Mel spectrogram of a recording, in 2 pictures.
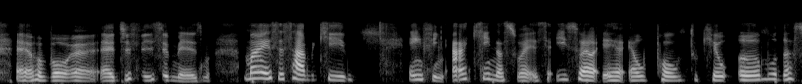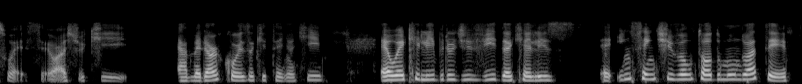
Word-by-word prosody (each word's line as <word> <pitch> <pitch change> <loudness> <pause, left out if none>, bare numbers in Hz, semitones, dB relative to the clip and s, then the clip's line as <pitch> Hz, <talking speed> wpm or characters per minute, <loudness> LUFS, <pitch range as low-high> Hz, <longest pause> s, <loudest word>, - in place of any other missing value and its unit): É - - +2
bom, 180 -3 +2
é, 170 -3 -1
é 170 +1 +2
difícil 195 -1 -4
mesmo, 145 -2 -3 0.3
mas 275 +2 +5
você 245 -2 -1
sabe 220 -6 +5
que, 195 -4 -3 0.6
enfim, 225 - -1
aqui 255 +2 +2
na 195 -7 0
Suécia, 175 -1 -4
isso 225 +1 -3
é 195 -2 +7
é 190 0 +1
é 185 - 0
o 190 +1 0
ponto 190 +1 -3
que 200 - -4
eu 190 -1 +1
amo 210 +4 +2
da 230 +3 -1
Suécia. 475 - -11
Eu - - -3
acho - - -4
que 325 -2 -10 0.5
a 170 0 0
melhor 185 +5 +3
coisa 185 -3 -1
que 195 - -7
tem 165 -3 -7
aqui 200 +5 -7 0.6
é 190 - +7
o 210 - +7
equilíbrio 220 0 +1
de 215 +2 -6
vida 210 -2 0
que 210 - -4
eles, 190 +1 -2 0.2
eh, 175 - -1
incentivam 235 0 0
todo 230 -2 +2
mundo 230 +1 +1
a 240 - +6
ter. 170 - +1
205 Hz, 175 wpm, -24 LUFS, 185-230 Hz, 0.6 s, é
